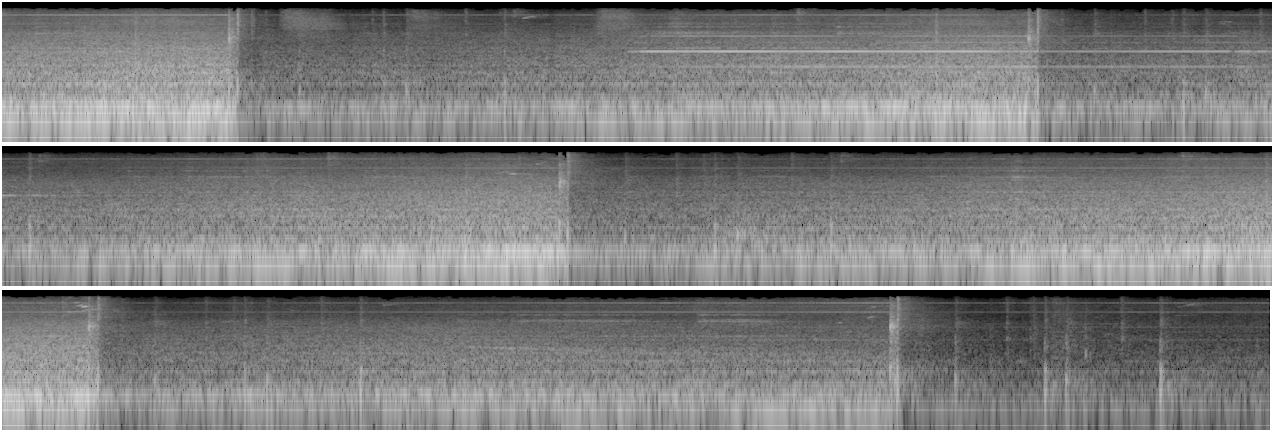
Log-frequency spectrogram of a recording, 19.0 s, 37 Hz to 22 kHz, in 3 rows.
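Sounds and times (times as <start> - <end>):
machine clacking: 0.0 - 15.4
packing machine hum: 0.0 - 19.0.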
